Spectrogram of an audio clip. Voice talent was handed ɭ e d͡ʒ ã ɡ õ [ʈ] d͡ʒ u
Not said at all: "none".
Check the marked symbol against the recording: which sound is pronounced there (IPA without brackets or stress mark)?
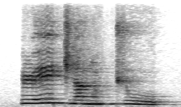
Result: ʈ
